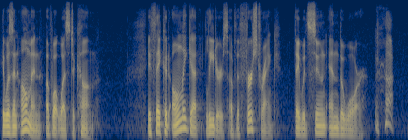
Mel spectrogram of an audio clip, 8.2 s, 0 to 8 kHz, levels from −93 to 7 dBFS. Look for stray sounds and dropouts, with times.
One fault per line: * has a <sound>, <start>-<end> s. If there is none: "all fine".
* has a laugh, 7.5-7.9 s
